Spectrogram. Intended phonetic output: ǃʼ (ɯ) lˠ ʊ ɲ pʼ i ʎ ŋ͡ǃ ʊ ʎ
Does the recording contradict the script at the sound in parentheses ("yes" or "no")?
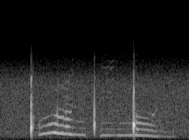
yes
